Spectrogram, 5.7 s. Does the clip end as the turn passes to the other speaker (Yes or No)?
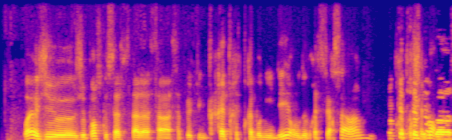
Yes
